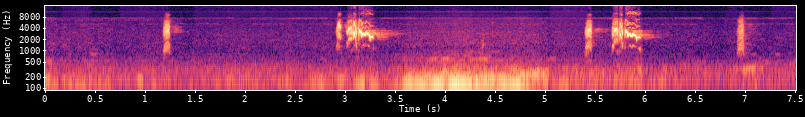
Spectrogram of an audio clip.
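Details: Young forest sooty-headed bulbul calling to lure wild bulbuls: short sharp chirps, then two bubbly, chattering bursts a couple of seconds apart, with a low rumble beneath.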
